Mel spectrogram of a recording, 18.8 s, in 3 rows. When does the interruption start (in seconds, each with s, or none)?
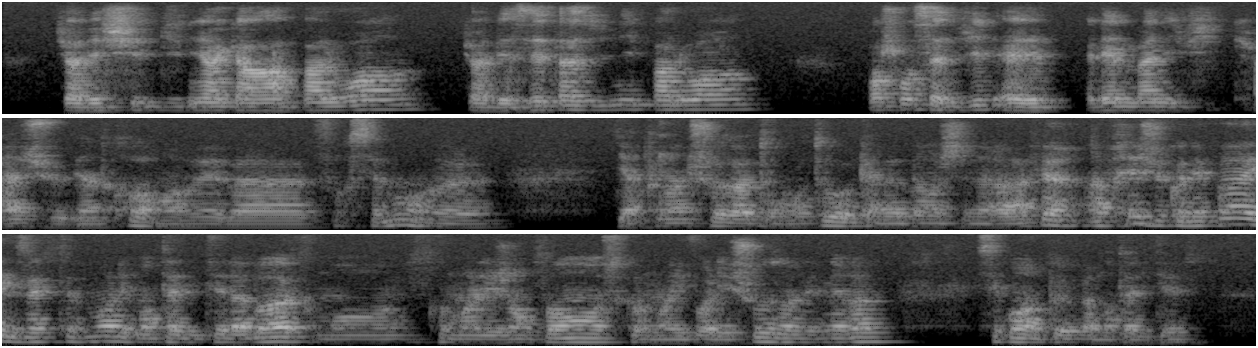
none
